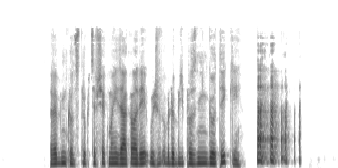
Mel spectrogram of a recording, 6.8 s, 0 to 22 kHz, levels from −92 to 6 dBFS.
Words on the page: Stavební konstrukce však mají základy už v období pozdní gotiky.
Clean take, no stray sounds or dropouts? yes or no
no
